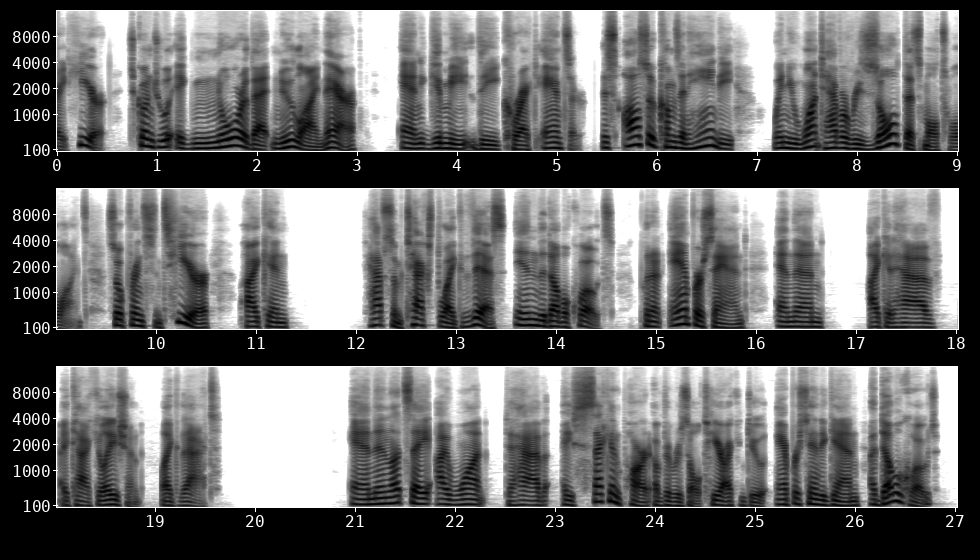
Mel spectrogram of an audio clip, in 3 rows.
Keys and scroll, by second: 2.9 Return, 8.7 BackSpace, 10.0 shift+', 10.8 shift+a, 11.0 shift+space, 11.3 =, 12.4 shift+space, 13.6 shift+', 14.6 shift+7, 16.4 shift+9, 18.5 shift+=, 20.1 shift+0, 24.8 shift+7.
